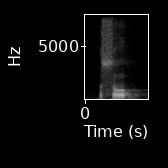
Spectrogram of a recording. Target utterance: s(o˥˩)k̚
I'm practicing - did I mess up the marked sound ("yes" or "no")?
no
